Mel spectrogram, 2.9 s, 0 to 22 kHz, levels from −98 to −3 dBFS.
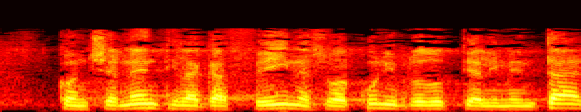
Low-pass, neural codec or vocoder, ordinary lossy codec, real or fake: none; none; none; real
